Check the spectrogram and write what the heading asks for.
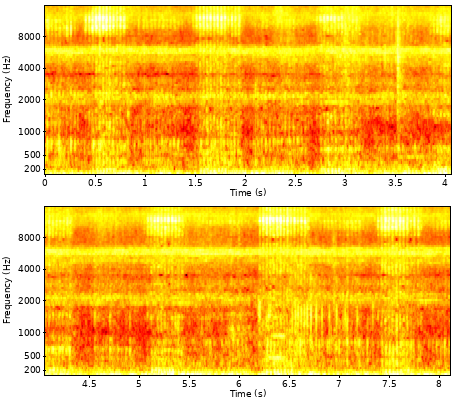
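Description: Persian mother cat purring steadily while nursing her newborn kittens: a low rumble that swells and eases about once a second with her breathing.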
